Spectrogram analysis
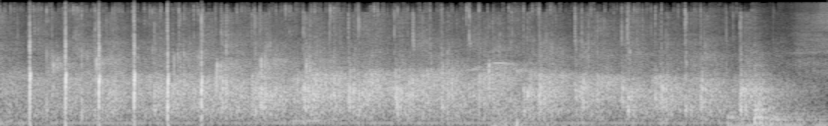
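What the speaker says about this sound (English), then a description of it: "So if everyone could join me in giving Nick a big round of applause." An audience applauds a speaker at a craft conference, opening with a few sharp individual claps that swell into sustained clapping from a crowd, then fade near the end.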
